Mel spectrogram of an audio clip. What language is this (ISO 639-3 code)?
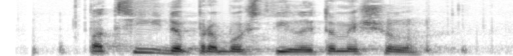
ces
